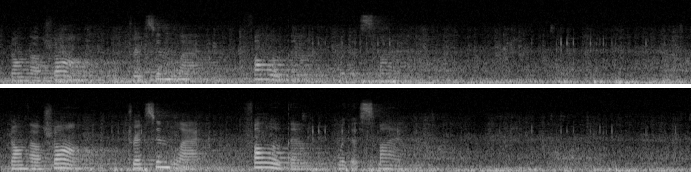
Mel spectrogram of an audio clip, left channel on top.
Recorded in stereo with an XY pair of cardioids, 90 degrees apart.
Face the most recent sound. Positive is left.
turn(degrees=-60)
